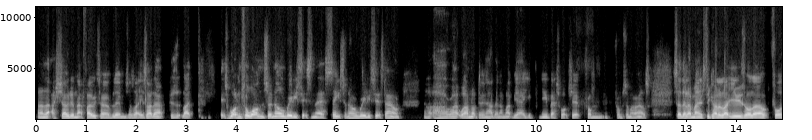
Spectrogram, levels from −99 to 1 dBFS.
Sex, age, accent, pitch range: male, 30-49, British, 90-130 Hz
